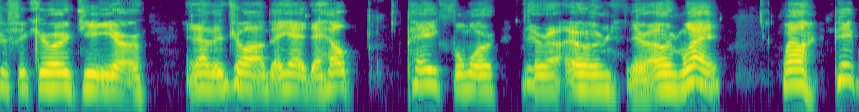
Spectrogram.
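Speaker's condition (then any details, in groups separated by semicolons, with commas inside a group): Cerebral palsy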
